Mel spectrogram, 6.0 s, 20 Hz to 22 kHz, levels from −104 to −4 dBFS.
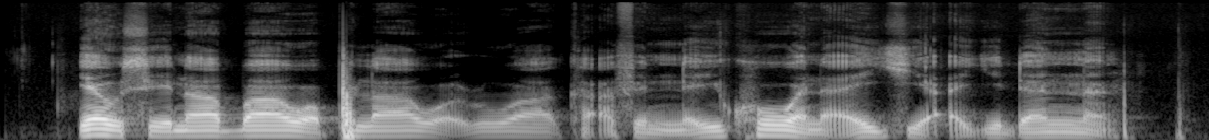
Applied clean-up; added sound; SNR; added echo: none; none; none; none.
